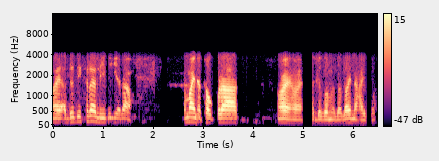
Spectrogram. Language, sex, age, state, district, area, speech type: Manipuri, male, 18-30, Manipur, Kangpokpi, urban, conversation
